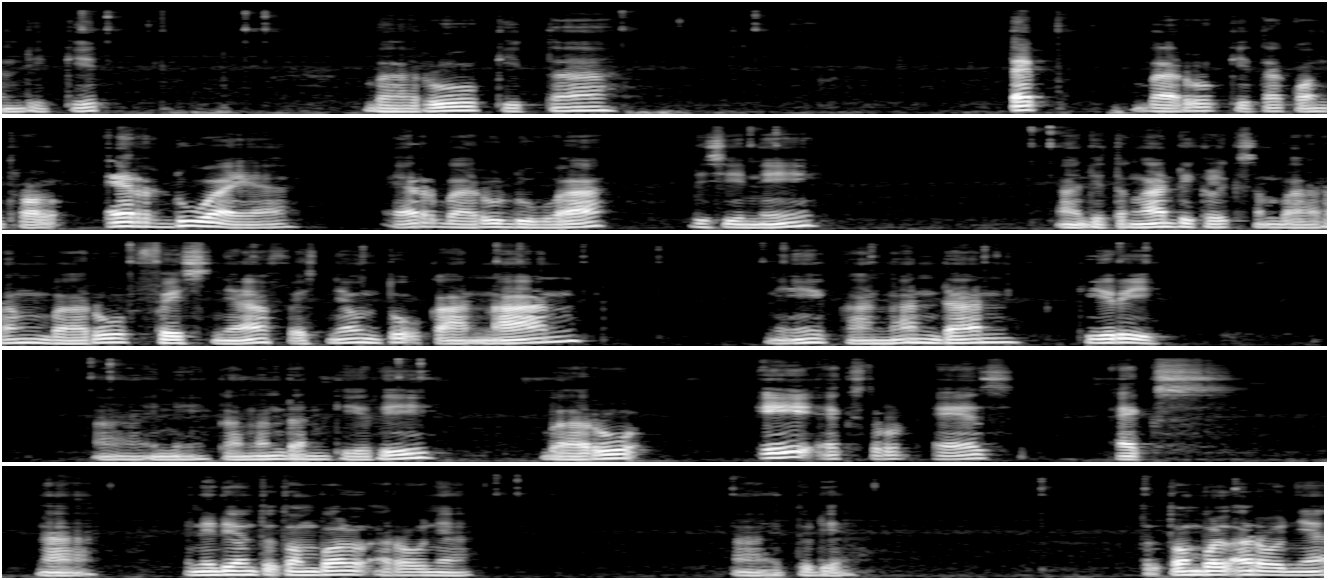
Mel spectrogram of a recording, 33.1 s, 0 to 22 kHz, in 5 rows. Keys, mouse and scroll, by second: 0.0-0.6 scroll up 3, 0.9 click, 1.8-3.1 scroll up 2, 3.1 b, 5.1 r, 14.0 middle click, 14.8 t, 15.4-16.6 middle drag, 19.0 `, 27.0 Tab, 27.9-32.0 middle drag.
